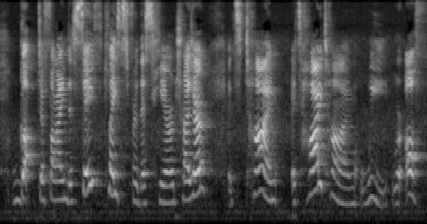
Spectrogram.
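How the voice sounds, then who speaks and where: A woman does a put-on character voice at a high pitch and a fairly slow pace. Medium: read story. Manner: loud, bellowing, pirate talk.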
